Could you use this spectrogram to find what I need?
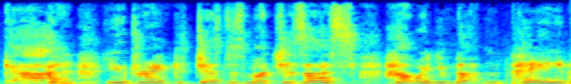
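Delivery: high-pitched whiny complaint; bitching and moaning. Retold or imitated. Hungover Adebayo complaining to Harcourt, high mock moaning. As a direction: moan it like a hungover grumbler. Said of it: "Adebayo is bitching and moaning".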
